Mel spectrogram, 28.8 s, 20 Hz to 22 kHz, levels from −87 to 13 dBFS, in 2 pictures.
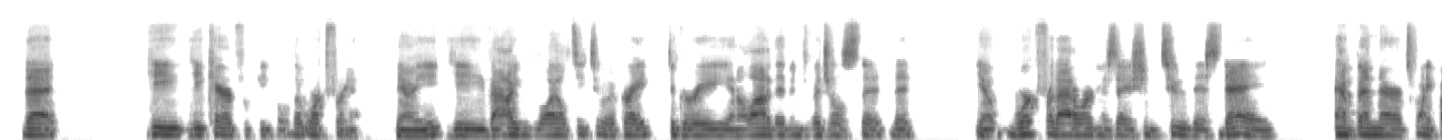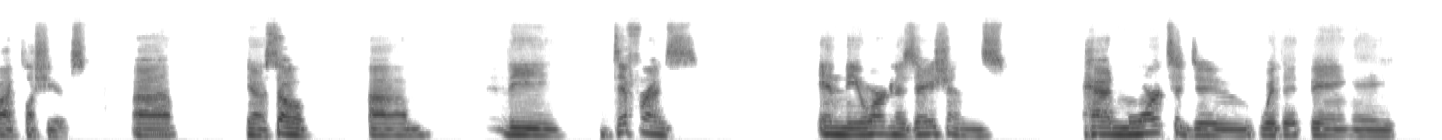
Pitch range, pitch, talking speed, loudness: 125-140 Hz, 135 Hz, 125 wpm, -22 LUFS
